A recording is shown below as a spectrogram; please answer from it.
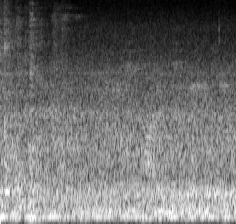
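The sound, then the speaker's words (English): A light rail train pulling in makes a low rumbling and rushing sound. It forms a steady, fairly loud wash of noise with no distinct separate events. “Not far from the camp, a light rail train is pulling in.”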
